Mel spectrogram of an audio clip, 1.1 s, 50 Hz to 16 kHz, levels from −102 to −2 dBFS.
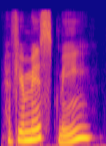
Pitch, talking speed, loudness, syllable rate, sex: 225 Hz, 225 wpm, -15 LUFS, 6.3 syllables/s, female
